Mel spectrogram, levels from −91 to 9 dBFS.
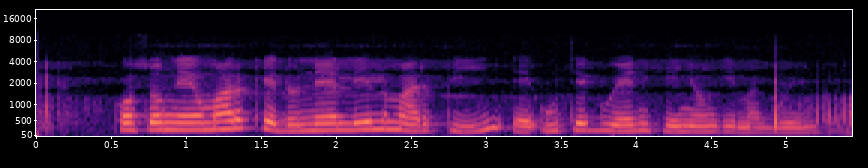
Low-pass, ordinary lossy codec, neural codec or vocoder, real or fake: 9.9 kHz; none; none; real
